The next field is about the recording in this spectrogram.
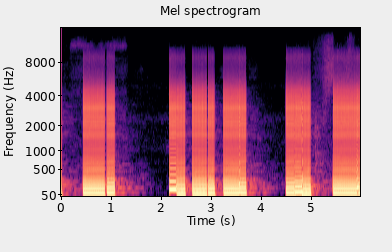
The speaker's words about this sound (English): My lovely Softec MIG 50 amp, and nothing much more. So reamping enabled. You send it through an amp, okay? Through an amp, mm-hmm. Synth bass through an amp. Cool as well.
